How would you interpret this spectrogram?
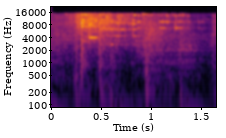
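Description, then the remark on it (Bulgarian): A glass cup shatters, a sharp crash followed by several smaller clinks and tumbling shards ringing out over under two seconds, with no voices. “А следващата чаша ще я щупя в главата.”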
